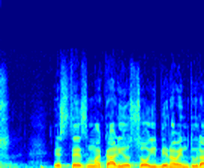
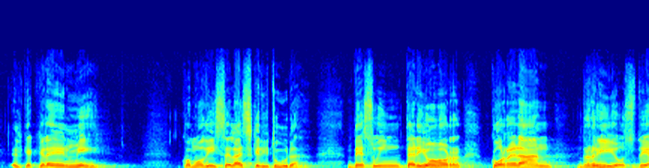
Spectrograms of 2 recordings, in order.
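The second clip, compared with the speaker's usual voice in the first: slow, drawn-out preaching with high peaks; emphatic preaching; 4 semitones higher, 3 dB louder, slower than usual. Real, not acted. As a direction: proclaim each phrase weightily, with pauses. Preaches the verse with force.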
